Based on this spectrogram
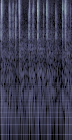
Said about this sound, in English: I'm still shaking the dice.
